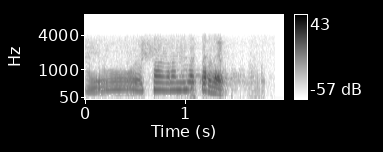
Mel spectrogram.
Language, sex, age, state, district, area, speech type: Bodo, female, 30-45, Assam, Kokrajhar, rural, conversation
